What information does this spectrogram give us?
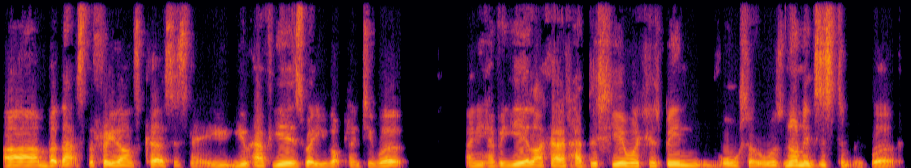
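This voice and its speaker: A man's voice: sits low, mellow, no echo, low-quality recording. A British man of about sixty chatting casually and reflectively as an interview guest, candid and wry, repeating words for emphasis. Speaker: interview guest, freelance media producer.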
